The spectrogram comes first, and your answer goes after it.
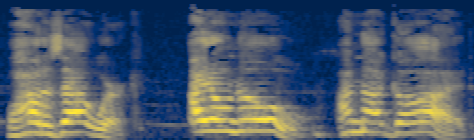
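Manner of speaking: high-pitched, exclaimed protest of ignorance; exaggerated high-voiced cluelessness; mock bafflement. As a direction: throw up the question and answer in a high voice. Acts out baffled question and answer.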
